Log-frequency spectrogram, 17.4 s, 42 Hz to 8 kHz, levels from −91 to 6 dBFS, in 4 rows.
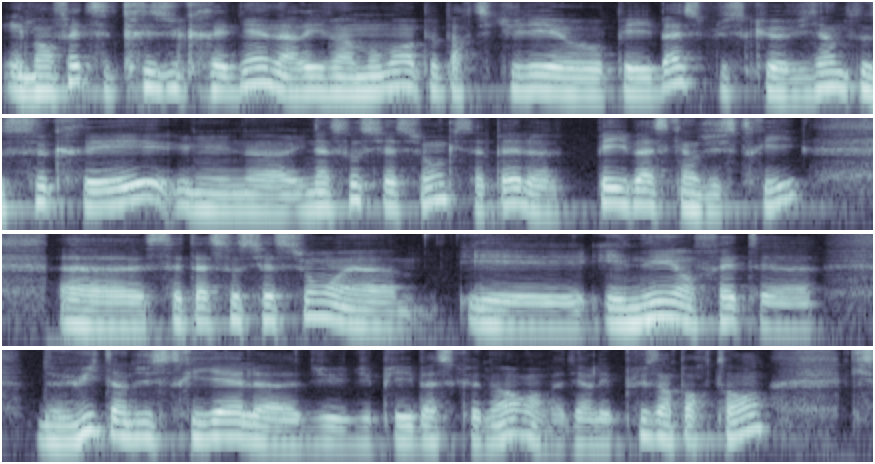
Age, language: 20-39, French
